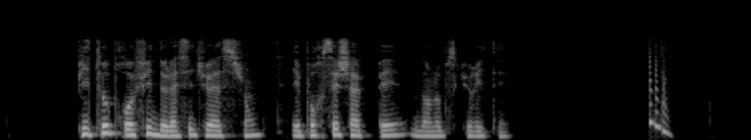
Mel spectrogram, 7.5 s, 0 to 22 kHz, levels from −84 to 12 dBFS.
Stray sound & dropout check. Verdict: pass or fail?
fail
